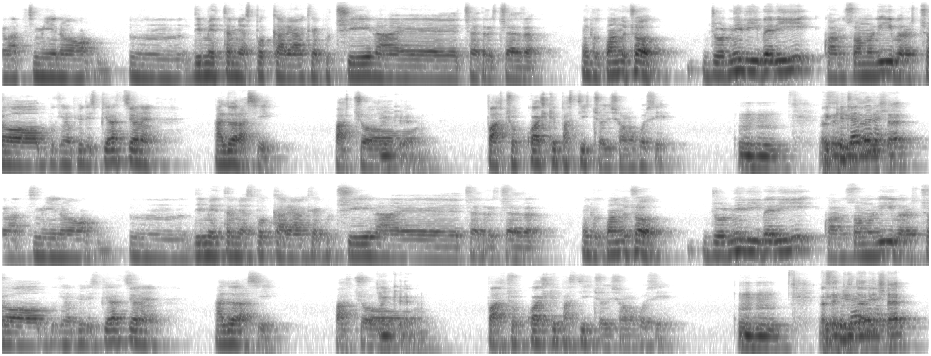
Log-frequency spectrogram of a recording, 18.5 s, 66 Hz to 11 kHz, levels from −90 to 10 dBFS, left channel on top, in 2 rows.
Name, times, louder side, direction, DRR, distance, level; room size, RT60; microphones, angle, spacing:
voice 1, 0.0-5.3 5.8-6.6 7.0-10.8 11.4-12.0 12.6-13.4 14.1-15.9 17.5-18.1, left 4 dB, 75° left, 0.6 m, -25 dB
voice 2, 13.0-13.5 16.6-18.2, right 1 dB, 65° right, 1.6 m, -24 dB
6.4 x 4.8 x 4.9 m
head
